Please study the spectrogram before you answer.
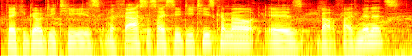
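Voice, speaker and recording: A man with a fairly low voice talks through a strategy game as he plays it. His commentary is casual and unhurried, half thinking aloud and half explaining to viewers. Keys clack now and then under his words. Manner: relaxed, self-talking, explains moves as he plays. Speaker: gaming commentator.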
